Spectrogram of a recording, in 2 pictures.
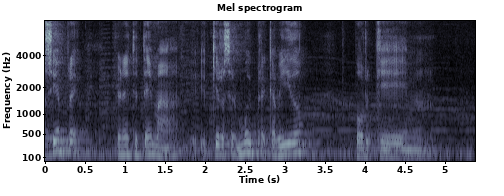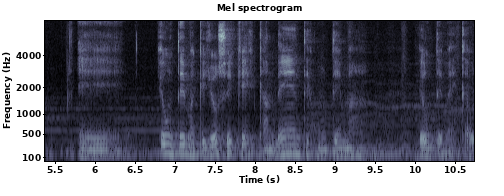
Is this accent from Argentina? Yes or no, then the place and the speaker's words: yes; La Rioja, Argentina; Yo soy de Los Llanos, y en Los Llanos teníamos pueblos, villas, o sea, villas, poblados pequeños, a 7 kilómetros de Chamical, que no tenían luz.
